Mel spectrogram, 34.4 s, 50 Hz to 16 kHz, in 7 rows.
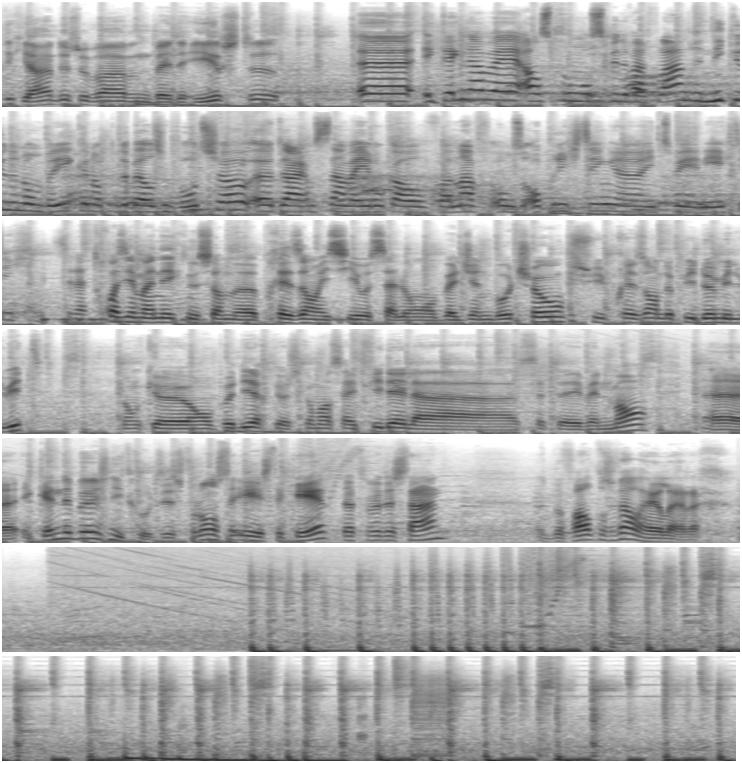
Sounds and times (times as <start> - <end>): Speech: 0.0 - 14.9, 15.6 - 22.6
Music: 0.0 - 23.1, 25.0 - 34.4.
